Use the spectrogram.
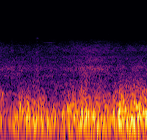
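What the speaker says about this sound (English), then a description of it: "The plane we're looking at is the Alicante bound Ryanair" A Ryanair passenger jet bound for Alicante at Newcastle airport gives off a steady, loud broadband engine roar that holds constant throughout, with no talking.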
